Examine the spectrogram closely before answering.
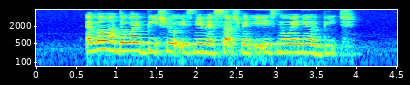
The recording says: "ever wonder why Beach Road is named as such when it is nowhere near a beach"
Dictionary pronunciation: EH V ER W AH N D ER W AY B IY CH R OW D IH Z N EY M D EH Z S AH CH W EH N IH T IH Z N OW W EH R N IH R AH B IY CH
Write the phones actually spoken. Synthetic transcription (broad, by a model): EH V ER W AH N D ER W AY B IY CH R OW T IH S N EY M EH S S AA CH W EH N IH T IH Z N OW W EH N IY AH AH B IY CH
